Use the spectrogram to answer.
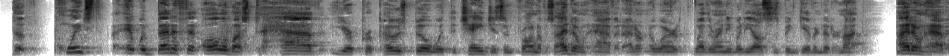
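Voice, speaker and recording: The man has an unremarkable speaking voice with a fairly high pitch and lively intonation. He talks at a fairly quick pace, his loudness swinging widely. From Maryland, Elkton area. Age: 60s. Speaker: state legislator. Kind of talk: committee remarks.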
